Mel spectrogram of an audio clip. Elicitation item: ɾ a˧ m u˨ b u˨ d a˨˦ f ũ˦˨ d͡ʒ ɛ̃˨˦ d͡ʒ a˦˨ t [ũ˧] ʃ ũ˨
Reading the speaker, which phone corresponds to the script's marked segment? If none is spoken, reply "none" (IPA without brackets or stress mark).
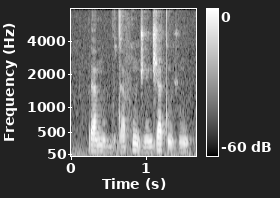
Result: ũ˨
